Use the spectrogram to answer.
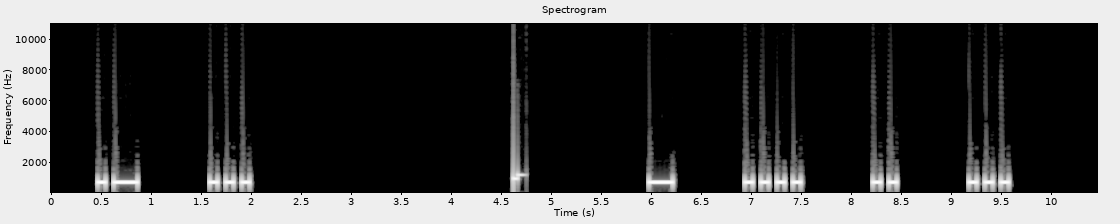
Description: Morse code, heard as a keyed tone, about 15 wpm, spaced as for 9 wpm, 700 Hz. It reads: AS THIS
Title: 3x Character Spacing - Top 100 Words - 15wpm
